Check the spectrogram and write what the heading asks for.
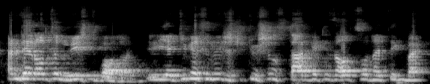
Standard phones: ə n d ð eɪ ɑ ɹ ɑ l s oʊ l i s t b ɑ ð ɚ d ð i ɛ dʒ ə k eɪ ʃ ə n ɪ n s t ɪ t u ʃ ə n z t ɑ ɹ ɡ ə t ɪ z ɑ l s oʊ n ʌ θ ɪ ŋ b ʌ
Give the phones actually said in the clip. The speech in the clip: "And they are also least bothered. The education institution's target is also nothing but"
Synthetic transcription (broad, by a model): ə n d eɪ ɑ ɹ ɑ l s oʊ l i s t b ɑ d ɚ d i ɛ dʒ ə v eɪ s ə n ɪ n s t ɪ t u ʃ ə n s t ɑ ɹ ɡ ə t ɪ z ɑ l s oʊ n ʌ t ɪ ŋ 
